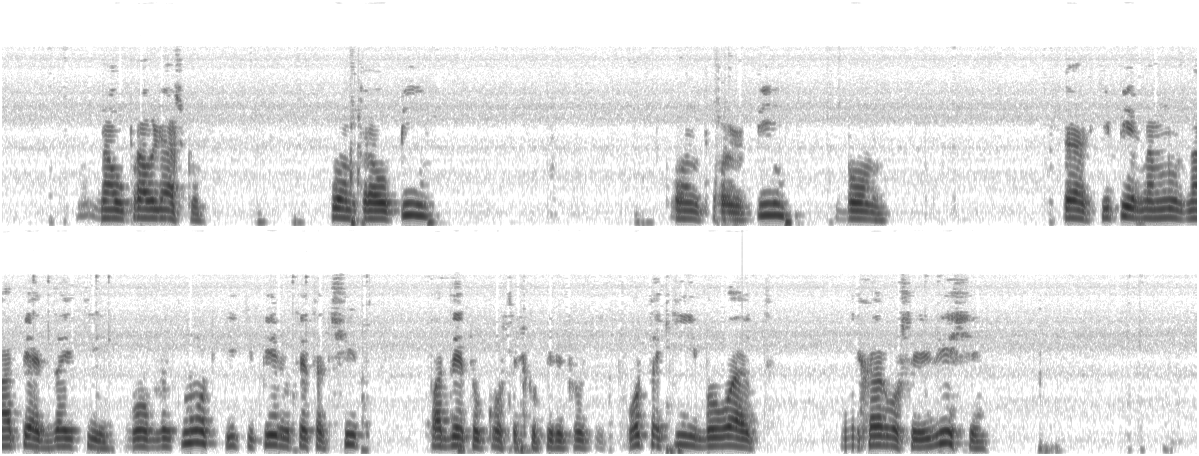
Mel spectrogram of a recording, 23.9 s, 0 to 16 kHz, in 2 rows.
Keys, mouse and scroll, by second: 0.3-1.7 drag, 3.3 ctrl+p, 7.1 ctrl+p, 9.4-10.4 middle drag, 12.2-13.0 drag, 15.6-16.3 middle drag, 17.0 r, 18.1 click, 18.7 g, 21.2 click, 22.3 r, 23.2 click, 23.6-23.9 middle drag.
